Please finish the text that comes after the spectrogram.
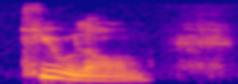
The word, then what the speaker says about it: Coulomb: of work on electricity if you pronounce coulomb with a french accent his name is actually kulom so since his name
